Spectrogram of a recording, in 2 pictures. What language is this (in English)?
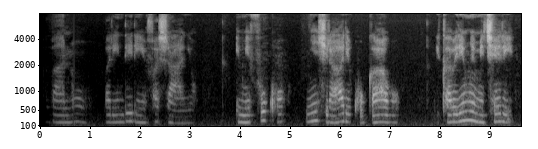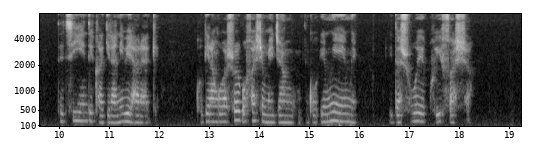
Rundi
